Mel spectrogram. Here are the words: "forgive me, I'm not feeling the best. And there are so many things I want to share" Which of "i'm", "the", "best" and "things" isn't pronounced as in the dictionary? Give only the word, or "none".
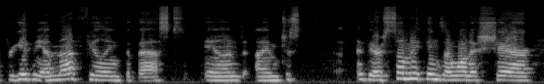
none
